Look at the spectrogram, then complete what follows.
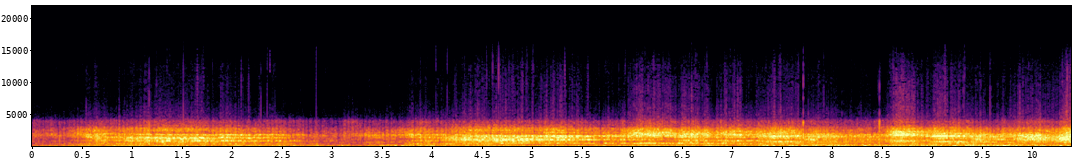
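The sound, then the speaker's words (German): A large crowd on the Wilhelmplatz in the Reich capital cheers the Führer's return from the western combat area, heard in a radio broadcast, a dense, steady roar of many voices that swells slightly and never pauses, with massed tones blending through the noise for the whole stretch. “Wir beenden die Übertragung unter dem nicht enden wollenden Jubel auf dem Wilhelmplatz und halten in das Funkhaus zurück.”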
